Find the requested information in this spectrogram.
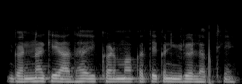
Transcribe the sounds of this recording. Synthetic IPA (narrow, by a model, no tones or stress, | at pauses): ɡʱənːakead̪ʱaikəɽmãkət̪ekənjuɾjələkt̪ʰe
